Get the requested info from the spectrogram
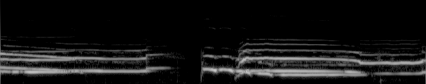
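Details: A young male Shetland Sheepdog, one year old, sings in sustained musical howls, a long even note that briefly breaks off, then resumes with a quick upward lift and slowly falling, drawn-out tones.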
